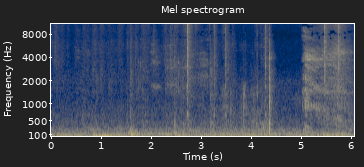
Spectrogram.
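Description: Handling noise from a phone camera being picked up and moved: scattered clicks and taps, with a burst of close rustling near the end.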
